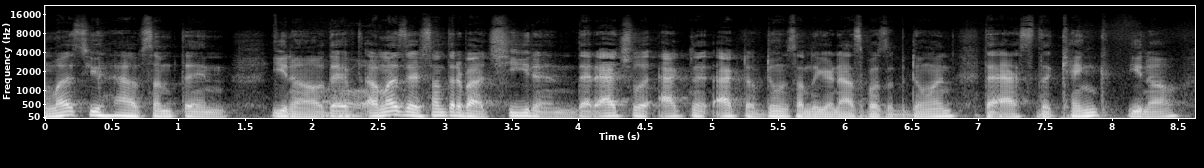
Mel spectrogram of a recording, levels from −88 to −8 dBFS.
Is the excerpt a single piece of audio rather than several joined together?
yes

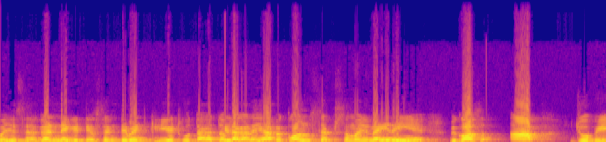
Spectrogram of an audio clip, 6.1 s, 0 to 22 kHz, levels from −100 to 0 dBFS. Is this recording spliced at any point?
yes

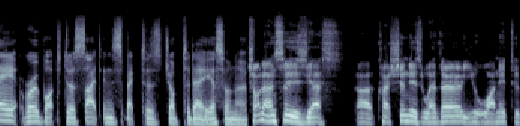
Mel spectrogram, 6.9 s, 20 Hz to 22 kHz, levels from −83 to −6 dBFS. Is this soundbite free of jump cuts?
no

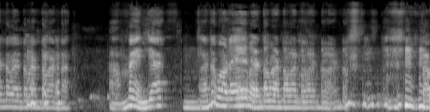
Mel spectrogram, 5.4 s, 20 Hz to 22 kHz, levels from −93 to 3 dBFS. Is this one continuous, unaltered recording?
no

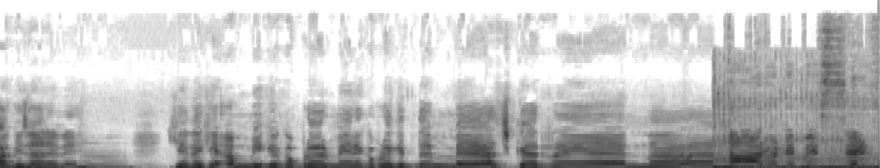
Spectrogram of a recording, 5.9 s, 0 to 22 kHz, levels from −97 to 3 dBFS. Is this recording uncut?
no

